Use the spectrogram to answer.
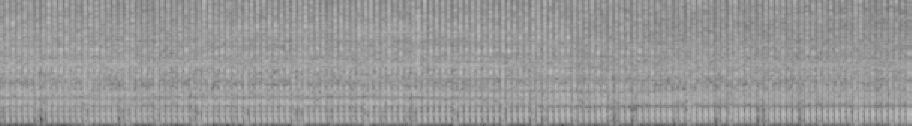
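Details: Troy-Bilt Super Bronco tiller, bought locked up, possibly stuck reels, now repaired with exhaust warm: even single-cylinder chug at steady idle, about three to four beats a second, no misses or knocks; normal running.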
